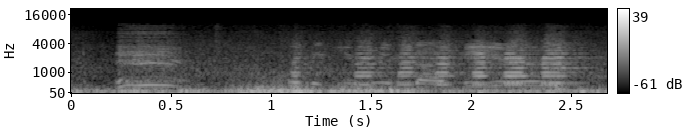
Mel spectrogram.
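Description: Car horns beep in short overlapping bursts, with a steady tone early on and then a cluster of repeated honks, all over a low rumbling traffic-like background.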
